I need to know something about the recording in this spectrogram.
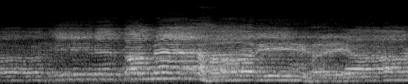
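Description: Hindu devotional chant sung by a voice, with long held notes that slide in pitch. It grows louder about a second in.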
